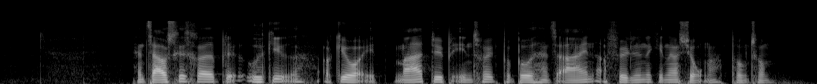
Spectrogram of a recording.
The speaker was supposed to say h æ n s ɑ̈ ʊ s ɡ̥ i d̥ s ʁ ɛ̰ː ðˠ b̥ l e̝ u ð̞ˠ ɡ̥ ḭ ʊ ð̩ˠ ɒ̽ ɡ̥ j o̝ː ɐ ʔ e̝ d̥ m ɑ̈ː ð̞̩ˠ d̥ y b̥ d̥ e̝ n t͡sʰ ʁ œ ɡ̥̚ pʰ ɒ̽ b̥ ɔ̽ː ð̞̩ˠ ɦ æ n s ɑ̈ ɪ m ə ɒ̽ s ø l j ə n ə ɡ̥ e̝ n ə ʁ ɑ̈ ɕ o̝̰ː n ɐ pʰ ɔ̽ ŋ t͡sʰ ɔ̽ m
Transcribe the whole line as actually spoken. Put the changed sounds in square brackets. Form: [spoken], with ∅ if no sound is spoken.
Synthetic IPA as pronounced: h æ n s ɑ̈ ʊ s ɡ̥ i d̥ s ʁ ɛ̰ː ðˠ b̥ l e̝ u ð̞ˠ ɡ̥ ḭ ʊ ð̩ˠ ɒ̽ ɡ̥ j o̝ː ɐ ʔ e̝ d̥ m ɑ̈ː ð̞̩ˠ d̥ y b̥ d̥ e̝ n t͡sʰ ʁ œ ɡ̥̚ pʰ ɒ̽ b̥ ɔ̽ː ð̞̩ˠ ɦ æ n s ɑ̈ ɪ [n] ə ɒ̽ [f] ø l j ə n ə ɡ̥ e̝ n ə ʁ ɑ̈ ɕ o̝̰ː n ɐ pʰ ɔ̽ ŋ t͡sʰ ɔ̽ m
